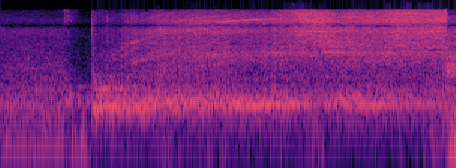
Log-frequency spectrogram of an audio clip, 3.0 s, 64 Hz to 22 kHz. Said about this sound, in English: next I'm going to cut 2 3-foot sections, or 36-inch sections, from one of the 2x4s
